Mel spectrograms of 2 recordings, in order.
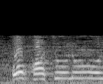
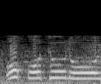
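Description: First: The q echo leans toward an 'a' vowel. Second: The q echo copies the vowel before it. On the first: The speaker calls it right. "هذا ما إلى الفتحة" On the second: The speaker calls it wrong. "هذا تتبع الحركة التي قبلها"

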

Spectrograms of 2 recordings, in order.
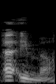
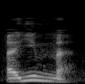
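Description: First: Both hamzas are pronounced as glottal stops. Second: The second hamza is pronounced as a y sound. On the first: "تأتي بهمزتين" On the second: "قلبوا الهمزة الثانية إلى ياء"

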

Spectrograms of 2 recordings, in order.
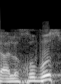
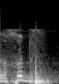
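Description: First: The b is followed by a short u vowel. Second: The b runs straight into the th sound. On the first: It refers to male devils. "di dhamma" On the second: It refers to evil. "di sukun"

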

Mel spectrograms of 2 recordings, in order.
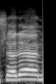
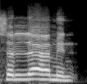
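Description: First: The l sound is short and single. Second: The l sound is long and doubled. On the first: "فأبوه بالتخفيف" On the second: "كله فثقلي"

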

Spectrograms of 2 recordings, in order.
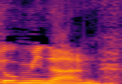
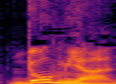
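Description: First: The name is said with an extra n sound. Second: The name is said without an extra n sound. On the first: The speaker calls it wrong. "nicht Dominan" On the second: The speaker calls it right. "Domian, nicht Dominan"

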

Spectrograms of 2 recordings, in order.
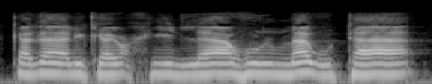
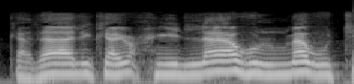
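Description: First: The final vowel is a fully open 'a'. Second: The final vowel leans strongly toward 'e'. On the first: "أنا هقولها الفتحة" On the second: "الإمالة"

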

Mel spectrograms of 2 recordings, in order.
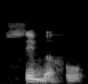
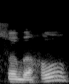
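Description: First: The first vowel is a front 'i' sound. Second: The first vowel is a rounded 'u' sound. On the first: "Bisa dibaca sibahu. ... dan di kasroh" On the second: "Bisa dibaca subahu. Sodnya bisa di domah"

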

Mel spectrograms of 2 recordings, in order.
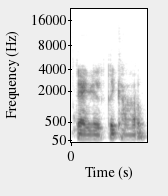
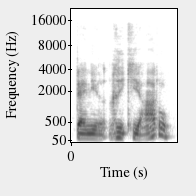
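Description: First: The name is said in a plain, simple way. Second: The name is said with extra, elaborate sounds. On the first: The speaker calls it right. "Det udtales åbenbart bare Daniel Ricciardo" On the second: The speaker calls it wrong. "Jeg har indtil videre hele tiden kaldt ham Daniel Ricciardo. Det hedder han åbenbart ikke"

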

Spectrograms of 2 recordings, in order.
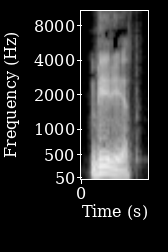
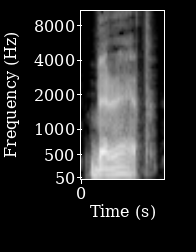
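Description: First: The word has the plain Russian pronunciation. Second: The word has a French-like pronunciation. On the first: The speaker calls it wrong. "Он морщился, когда Стасик или мама говорили" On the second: The speaker calls it right. "следовало произносить ... потому что слова эти из французского языка"

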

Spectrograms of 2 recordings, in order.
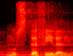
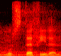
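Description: Both takes have the same delivery.

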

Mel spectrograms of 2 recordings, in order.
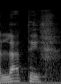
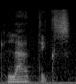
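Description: First: The X is sounded like a Spanish 'j'. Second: The X is sounded as 'ks'. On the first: This follows how Jalapa is pronounced. "si vamos con la forma en que se pronuncia Jalapa, sería LATEX" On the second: This is how the name is actually said. "Que se conoce como LATEX"

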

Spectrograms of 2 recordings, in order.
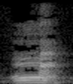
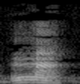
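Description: Both takes have the same delivery.

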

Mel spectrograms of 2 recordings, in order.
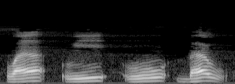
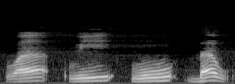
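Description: Both takes have the same delivery.

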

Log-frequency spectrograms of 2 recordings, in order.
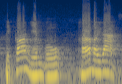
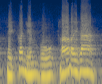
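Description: The two takes are said the same way.

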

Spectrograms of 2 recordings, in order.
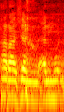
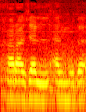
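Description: First: The two words are linked together smoothly. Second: The two words are said separately without linking. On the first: The speaker calls it right. "Il y a une liaison. C'est comme si tu as voulu enchaîner directement" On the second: The speaker calls it wrong. "Mais pas"

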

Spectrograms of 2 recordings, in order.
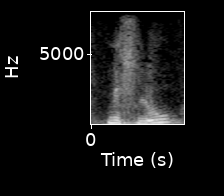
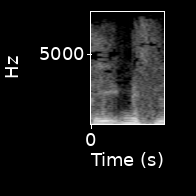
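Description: First: The word ends with a u vowel. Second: The word ends with an a vowel. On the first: This is one group of reciters' reading. "يقرأها بالرفع" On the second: This is the other reciters' reading. "والباقون بالفتح"

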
